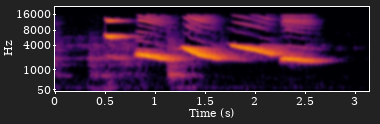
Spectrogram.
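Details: Green-winged saltator singing in the smooth 'liso' style: a short high note, then four strong, clear whistles, each sliding downward, delivered evenly at roughly two per second.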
